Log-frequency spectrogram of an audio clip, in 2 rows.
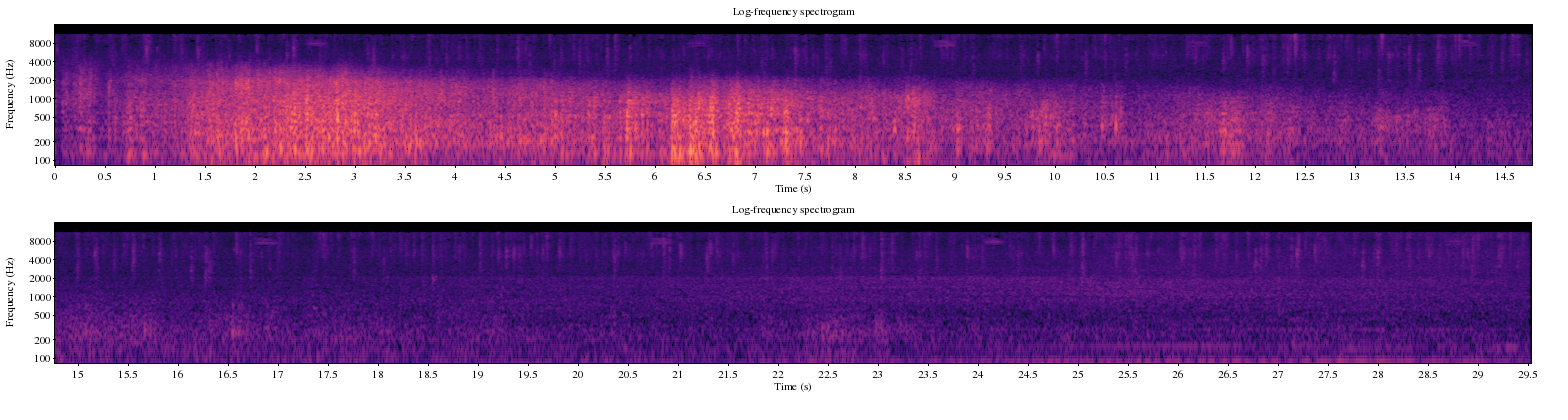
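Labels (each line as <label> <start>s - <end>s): Rolling thunder, occasional lightning strikes, and steady rainfall create a dramatic weather ambiance as rain hits surrounding surfaces. 0.0s - 12.0s
Steady rain with faint thunder from distant lightning. 12.0s - 29.5s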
